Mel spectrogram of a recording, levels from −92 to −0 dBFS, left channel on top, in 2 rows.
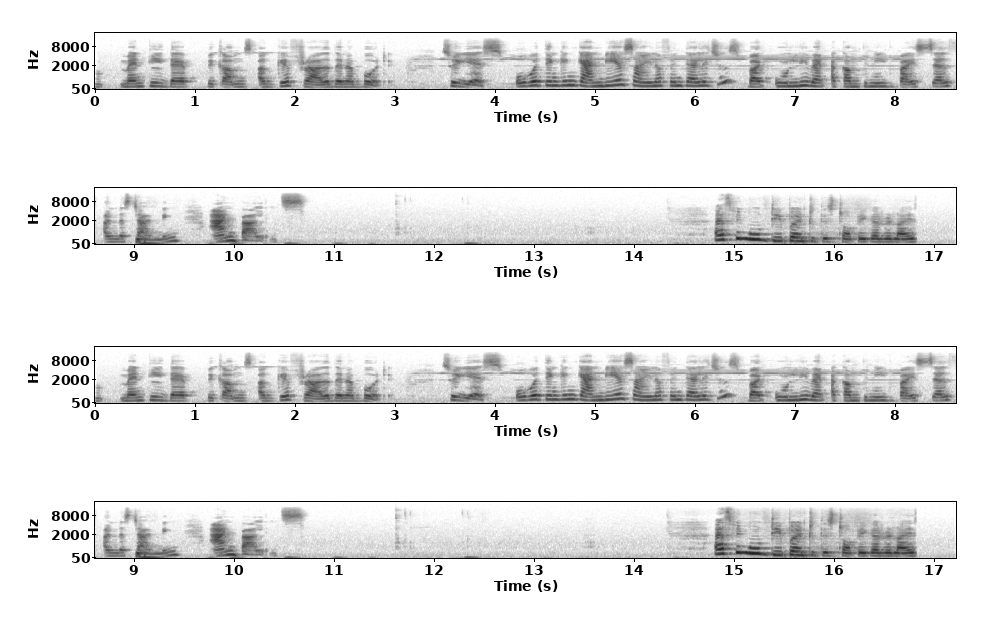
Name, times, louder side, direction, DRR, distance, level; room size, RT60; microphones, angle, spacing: voice 1, 0.0-2.9 3.4-9.5 9.8-10.6, left 1 dB, 5° left, 1.7 m, -31 dB
voice 2, 14.8-16.8, right 1 dB, 35° right, 2.8 m, -23 dB
head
